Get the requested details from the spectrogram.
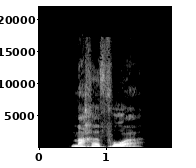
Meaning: inflection of vormachen: 1. first-person singular present 2. first/third-person singular subjunctive I 3. singular imperative
- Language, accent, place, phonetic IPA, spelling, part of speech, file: German, Germany, Berlin, [ˌmaxə ˈfoːɐ̯], mache vor, verb, De-mache vor.ogg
